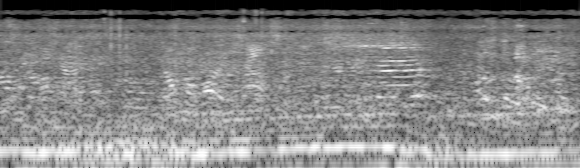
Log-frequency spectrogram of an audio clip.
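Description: Crowd chatter: many voices talking at once around the microphone, none in the foreground, over a steady low rumble.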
